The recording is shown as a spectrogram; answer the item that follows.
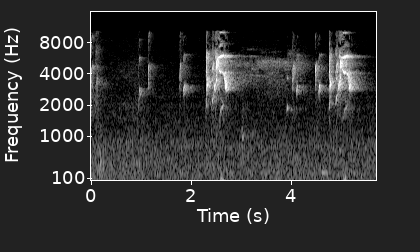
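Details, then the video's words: European goldfinch in courtship display, singing short chirped notes high in pitch, then a longer bright twittering burst near the middle and another at the end, with quiet gaps between. "Magnifqiue chant une parade nuptiale تغريد رائع"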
